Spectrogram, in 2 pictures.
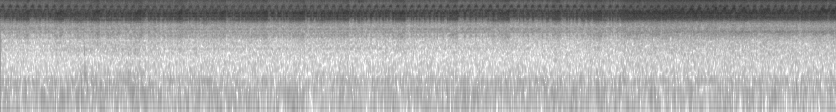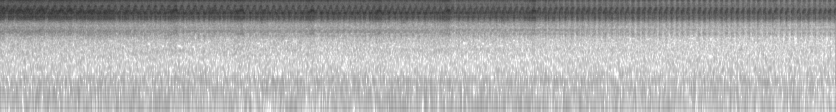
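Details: Bear cicada, Cryptotympana facialis, giving a continuous shrill, high-pitched buzzing drone that holds steady for the whole stretch and swells slightly in the middle, with no other sounds.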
